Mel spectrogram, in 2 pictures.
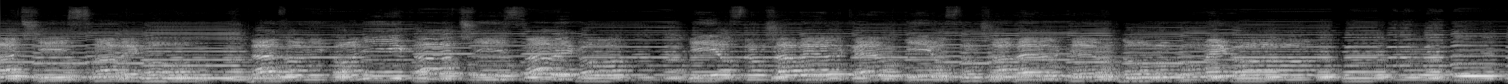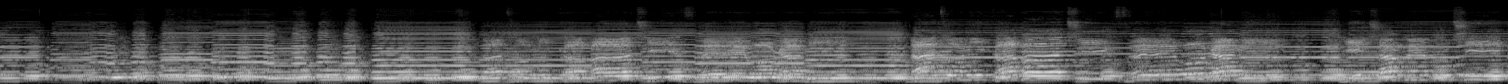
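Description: Weltmeister piano accordion playing a tune, a melody over a steady bass-note-and-chord accompaniment.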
